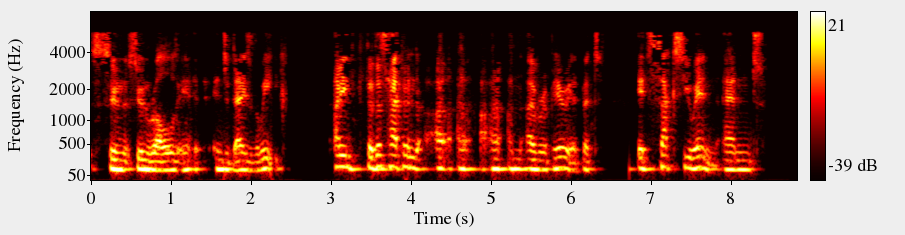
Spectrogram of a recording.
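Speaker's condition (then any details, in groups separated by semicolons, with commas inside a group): Stuttering; stuttering since childhood, lifelong speech impediment; stutter still present in adulthood; as child ordered food could say not wanted, feared speaking; repeated sounds, repeated words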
